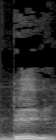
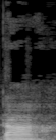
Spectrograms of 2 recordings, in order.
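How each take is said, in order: First: The word ends in a long 'ee' vowel. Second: The word ends in a short 'uh' vowel. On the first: The next word starts with a vowel. "যখন vowel দিয়ে শুরু হবে ... তখন তার উচ্চারণ হবে ডি" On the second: The next word starts with a consonant. "Consonant দিয়ে শুরু হয় ... তখন তার উচ্চারণ হবে ডা"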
